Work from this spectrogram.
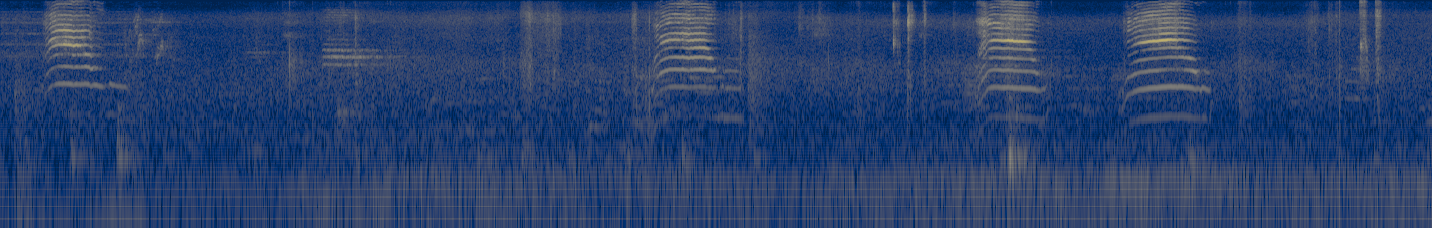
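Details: Rescued kittens hiding in a person's jacket for safety, treating the human as their mother; high, thin meows rise and fall, four prominent ones spaced a few seconds apart, with softer faint mews between over a low background hum.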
